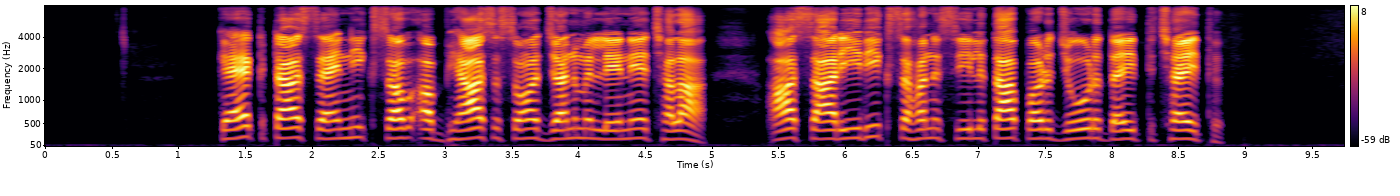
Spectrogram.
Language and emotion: Maithili, neutral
